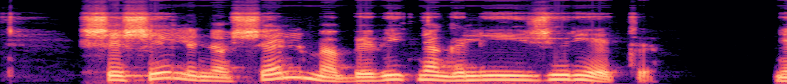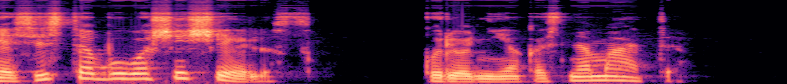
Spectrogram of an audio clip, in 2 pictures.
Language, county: Lithuanian, Šiauliai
